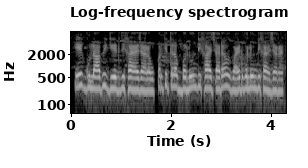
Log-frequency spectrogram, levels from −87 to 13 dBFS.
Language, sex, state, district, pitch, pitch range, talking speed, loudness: Hindi, female, Bihar, Jamui, 265 Hz, 250-280 Hz, 335 wpm, -23 LUFS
